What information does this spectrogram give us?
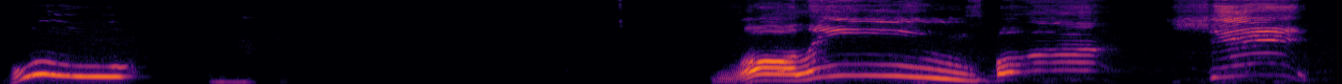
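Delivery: high, stretched-out hype shout of New Orleans; hyped tourist cheer; excited whoop. Retold or imitated. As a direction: whoop it up like you just arrived. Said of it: "I was like".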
